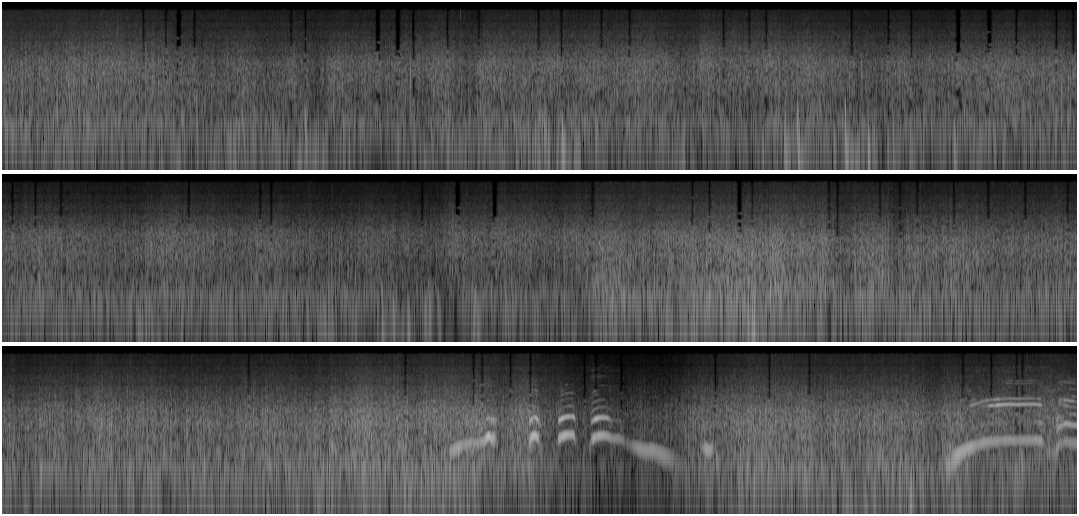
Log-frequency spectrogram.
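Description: Heavy rain driven by strong wind pours steadily on a carp fishery for a long stretch, a dense roaring hiss with gusty surges. Brief voices and a sharp exclamation come near the end.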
